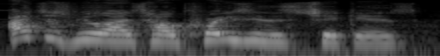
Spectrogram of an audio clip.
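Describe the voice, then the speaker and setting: Animated young storyteller, higher voice. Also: female voice, normal speed. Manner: animated, acts out quotes. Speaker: vlogger. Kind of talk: casual storytelling.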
